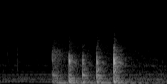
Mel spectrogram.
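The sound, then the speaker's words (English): Five firm, evenly spaced knocks on the door of a room next door, fairly loud, with no voices present and only a low background hum before and after. “I'd probably go and knock on the door.”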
